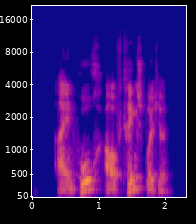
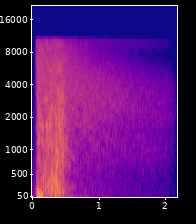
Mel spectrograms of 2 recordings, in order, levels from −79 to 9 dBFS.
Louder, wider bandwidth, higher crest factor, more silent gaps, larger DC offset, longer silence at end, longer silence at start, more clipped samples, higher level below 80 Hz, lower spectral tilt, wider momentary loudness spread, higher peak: second, -25 LUFS vs -18 LUFS; about the same, 11.5 kHz vs 11 kHz; about the same, 20 dB vs 22 dB; neither; neither; about the same, 0.3 s vs 0.3 s; first, 0.35 s vs 0.05 s; neither; second, -66 dBFS vs -32 dBFS; first, -5.5 dB/octave vs -3 dB/octave; second, 14 LU vs 24 LU; second, -6 dBFS vs 0 dBFS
